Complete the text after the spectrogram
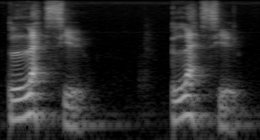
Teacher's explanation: just bless bless you when you say it bless bless bless it's a really short e the E is clipped before the S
